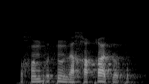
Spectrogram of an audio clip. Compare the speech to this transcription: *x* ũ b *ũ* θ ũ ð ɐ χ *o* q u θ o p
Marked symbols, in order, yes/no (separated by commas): no, no, no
